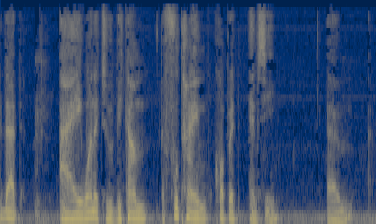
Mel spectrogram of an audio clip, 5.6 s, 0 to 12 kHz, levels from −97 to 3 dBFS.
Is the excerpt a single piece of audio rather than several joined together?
yes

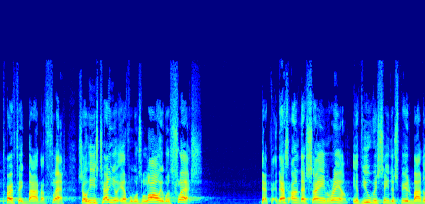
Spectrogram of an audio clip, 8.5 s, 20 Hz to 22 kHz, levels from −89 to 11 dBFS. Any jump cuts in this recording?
no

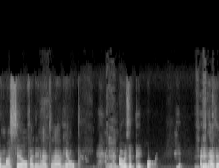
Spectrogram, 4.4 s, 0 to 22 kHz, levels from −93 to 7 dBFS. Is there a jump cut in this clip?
yes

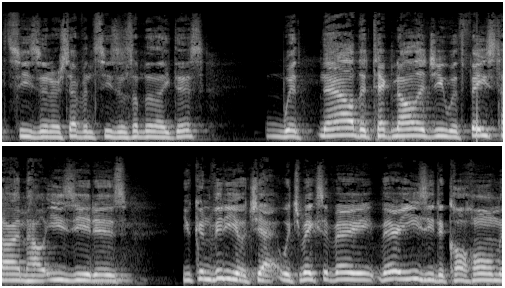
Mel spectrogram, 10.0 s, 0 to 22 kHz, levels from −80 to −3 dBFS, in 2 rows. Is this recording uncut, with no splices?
yes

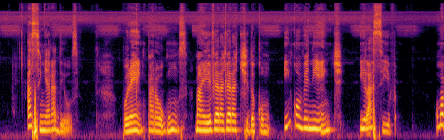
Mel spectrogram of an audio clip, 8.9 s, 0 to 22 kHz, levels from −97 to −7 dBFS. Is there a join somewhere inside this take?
yes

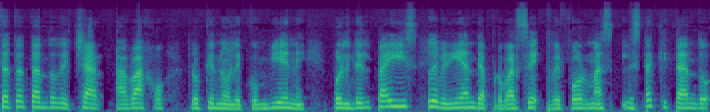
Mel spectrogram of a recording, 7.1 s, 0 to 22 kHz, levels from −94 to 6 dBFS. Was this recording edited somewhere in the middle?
yes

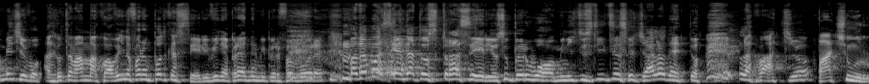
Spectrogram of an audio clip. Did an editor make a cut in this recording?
yes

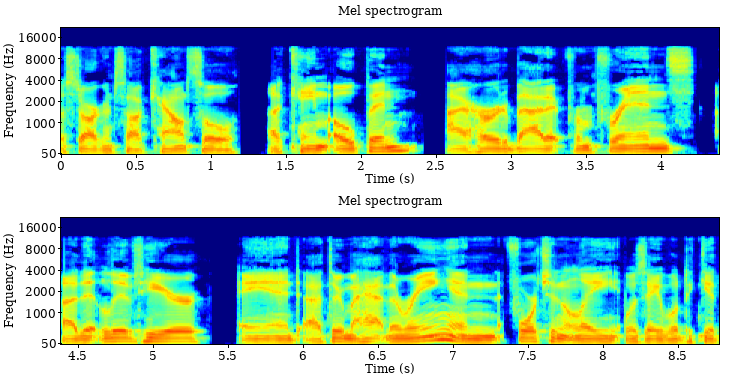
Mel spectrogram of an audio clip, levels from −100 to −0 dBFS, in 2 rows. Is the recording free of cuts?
yes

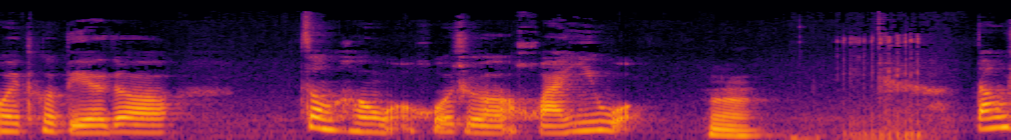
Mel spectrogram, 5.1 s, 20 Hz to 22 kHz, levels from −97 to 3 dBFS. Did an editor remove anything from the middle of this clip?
no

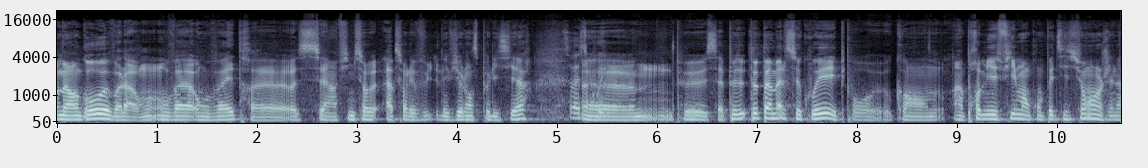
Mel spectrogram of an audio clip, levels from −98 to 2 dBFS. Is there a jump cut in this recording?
yes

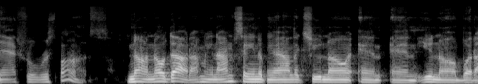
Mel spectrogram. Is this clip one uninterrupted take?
no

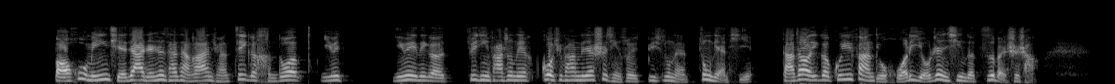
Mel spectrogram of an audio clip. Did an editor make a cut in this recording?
yes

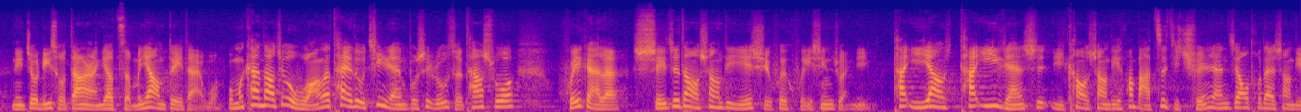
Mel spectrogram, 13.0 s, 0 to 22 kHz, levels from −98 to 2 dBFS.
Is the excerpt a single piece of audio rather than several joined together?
no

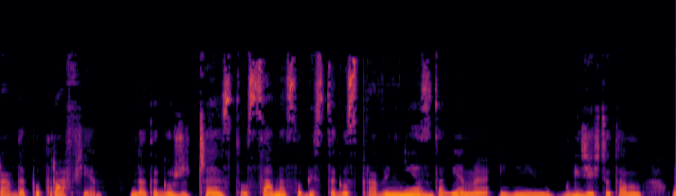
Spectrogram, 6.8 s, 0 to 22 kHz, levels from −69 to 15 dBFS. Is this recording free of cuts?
yes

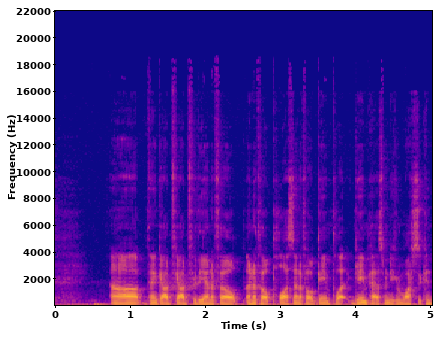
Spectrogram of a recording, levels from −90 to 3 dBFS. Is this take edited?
yes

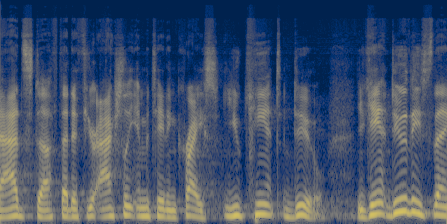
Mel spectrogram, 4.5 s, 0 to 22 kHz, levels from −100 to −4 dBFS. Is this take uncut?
yes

